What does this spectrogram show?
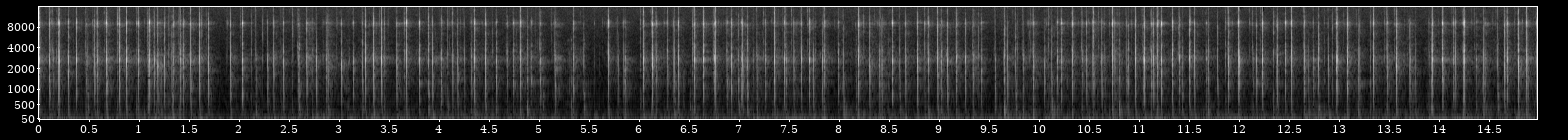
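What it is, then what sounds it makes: Mechanical keyboard being typed on. Fingertips with short pink nails type rapidly on a compact mechanical keyboard with white, pink, purple and yellow plastic keycaps and a coiled cable. A steady stream of short, crisp plastic clacks with almost no ring runs through the clip, bright and mostly high-pitched with little low end.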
